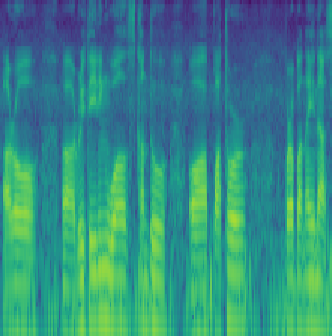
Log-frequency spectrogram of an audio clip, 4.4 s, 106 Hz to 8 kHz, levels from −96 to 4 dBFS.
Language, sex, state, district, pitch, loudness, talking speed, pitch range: Nagamese, male, Nagaland, Kohima, 115 Hz, -17 LUFS, 160 wpm, 105-120 Hz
